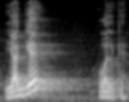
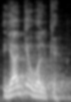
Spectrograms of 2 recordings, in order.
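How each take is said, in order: First: याज्ञवल्क्य said very slowly, syllable by syllable; slow spelling-out. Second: Said in the usual way. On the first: Shown as a demonstration. Teacher spelling याज्ञवल्क्य for the class, slow and syllable by syllable. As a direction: draw out याज्ञवल्क्य so pupils hear each sound.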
